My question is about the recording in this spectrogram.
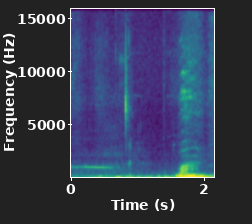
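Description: Quiet room tone with a few faint clicks, then a man's voice starting a count-in near the end, before the guitar comes in.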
